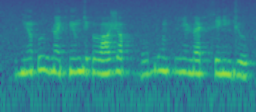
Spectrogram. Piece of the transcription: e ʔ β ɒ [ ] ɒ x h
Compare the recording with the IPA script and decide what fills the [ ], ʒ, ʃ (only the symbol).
ʒ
